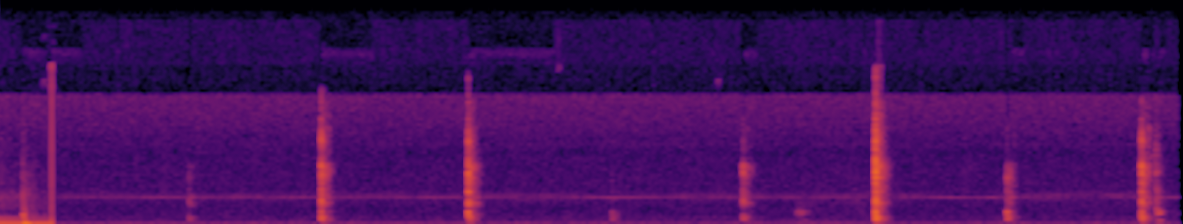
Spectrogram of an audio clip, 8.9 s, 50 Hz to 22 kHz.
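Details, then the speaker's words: Casper Excalibur G900 laptop touchpad under light hand pressure: faint, separate, light ticks at irregular intervals about a second apart sound like clicks but do not register; this is normal touchpad mechanism behaviour. "tıklamıyor Arkadaşlar şu an bu ağırlık veriyorum hafif tıklıyor muu gibi ses yapıyor ama tıklamıyor"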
